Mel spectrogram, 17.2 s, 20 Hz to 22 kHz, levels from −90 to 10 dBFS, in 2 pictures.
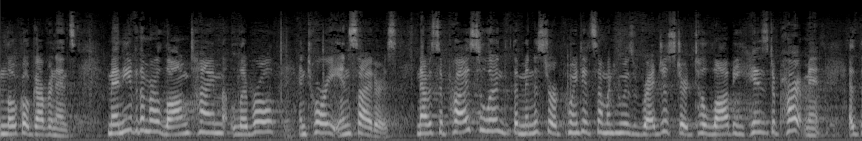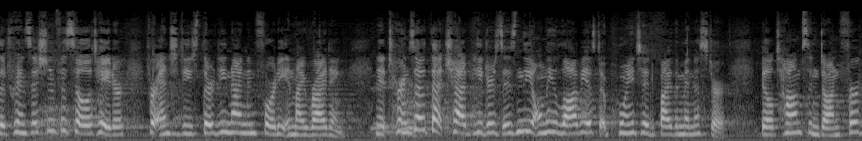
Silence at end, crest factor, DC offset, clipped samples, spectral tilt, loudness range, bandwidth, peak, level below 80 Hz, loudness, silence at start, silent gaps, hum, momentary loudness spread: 0 s; 16 dB; under 0.1%; under 0.1%; -3 dB/octave; 1 LU; 16 kHz; -10 dBFS; -58 dBFS; -27 LUFS; 0 s; none; none; 6 LU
